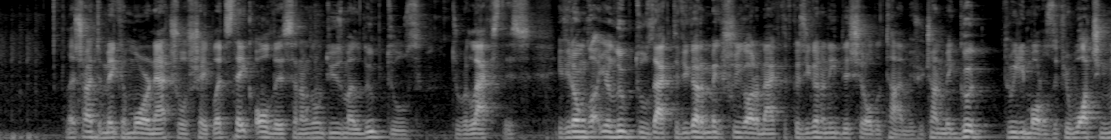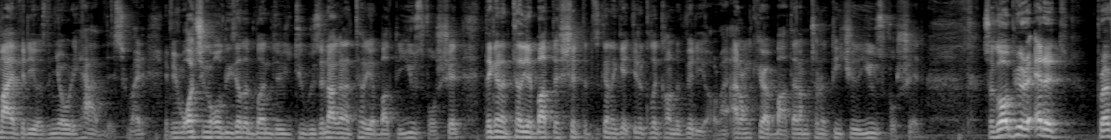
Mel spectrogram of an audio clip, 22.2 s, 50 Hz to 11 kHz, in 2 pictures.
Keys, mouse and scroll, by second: 0.0 ctrl+z, 0.1 ctrl+z, 0.3 ctrl+z, 1.0 ctrl+z, 1.5 2, 2.0 click, 2.4 alt+click, 3.1 w, 5.0 click, 7.3-9.5 drag, 21.9 click.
